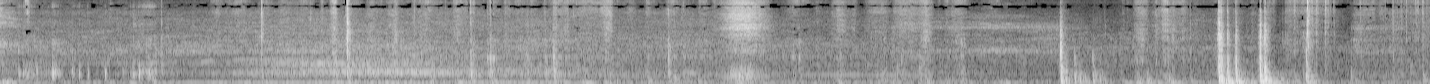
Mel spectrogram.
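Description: Hands working on a car's trunk lining: a plastic retainer nut twisted off its stud and the carpet liner pulled back, giving scrapes, rustles and small clicks. The loudest rustling knocks come near the end, over a low steady hum.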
